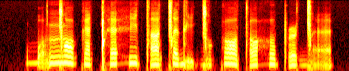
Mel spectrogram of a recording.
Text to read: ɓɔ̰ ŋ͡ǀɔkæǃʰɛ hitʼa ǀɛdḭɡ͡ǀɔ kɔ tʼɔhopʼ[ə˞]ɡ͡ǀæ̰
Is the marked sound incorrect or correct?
correct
